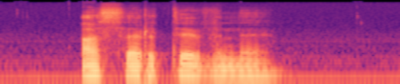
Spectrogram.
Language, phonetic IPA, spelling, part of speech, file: Polish, [ˌasɛrˈtɨvnɨ], asertywny, adjective, Pl-asertywny.ogg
